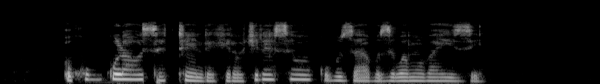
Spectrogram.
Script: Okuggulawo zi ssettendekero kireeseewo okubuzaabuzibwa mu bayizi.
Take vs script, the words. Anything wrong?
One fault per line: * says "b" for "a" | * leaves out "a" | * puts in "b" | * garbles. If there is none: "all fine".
* leaves out "zi"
